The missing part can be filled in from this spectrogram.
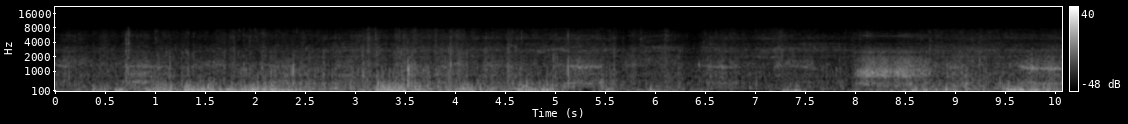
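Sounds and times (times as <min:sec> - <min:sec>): bike rattling over bumps: 0:00.0 - 0:10.0
bike tyres rolling on dirt: 0:00.0 - 0:10.0
wind rumble on microphone: 0:00.0 - 0:10.0.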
